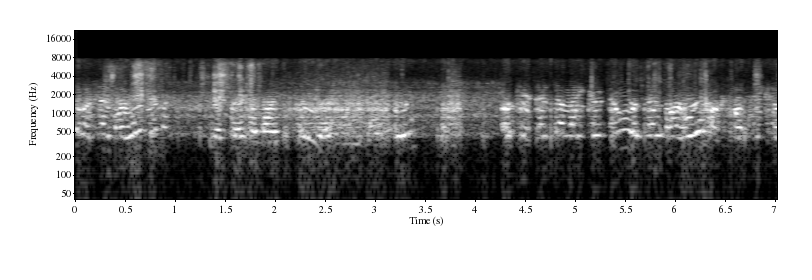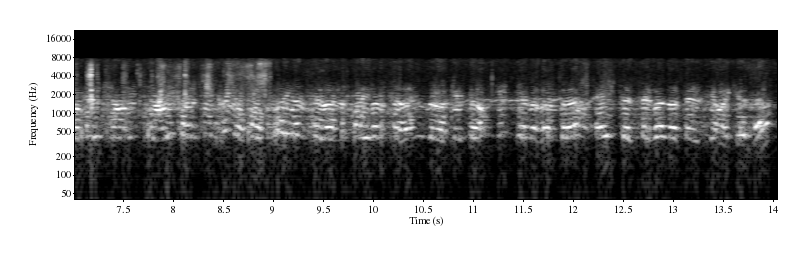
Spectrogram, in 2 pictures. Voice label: iss crossband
